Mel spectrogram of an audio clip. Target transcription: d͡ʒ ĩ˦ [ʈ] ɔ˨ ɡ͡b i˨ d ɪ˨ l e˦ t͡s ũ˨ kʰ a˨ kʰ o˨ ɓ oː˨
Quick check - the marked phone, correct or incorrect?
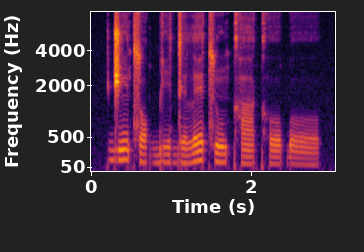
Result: incorrect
